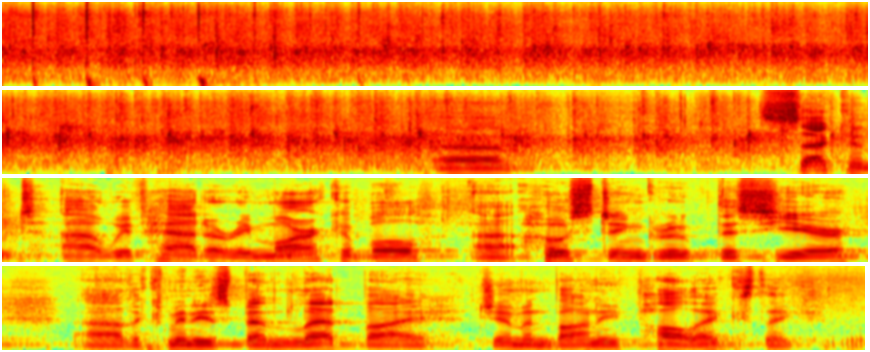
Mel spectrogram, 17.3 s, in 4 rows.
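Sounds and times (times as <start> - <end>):
crowd applause: 0.0 - 8.8
speech: 6.5 - 7.0, 8.3 - 17.2.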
